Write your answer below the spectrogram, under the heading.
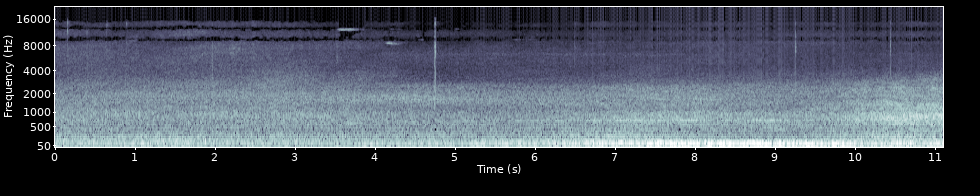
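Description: Road traffic passing, a steady low rumble that swells as a vehicle goes by close, loudest about eight to nine seconds in.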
